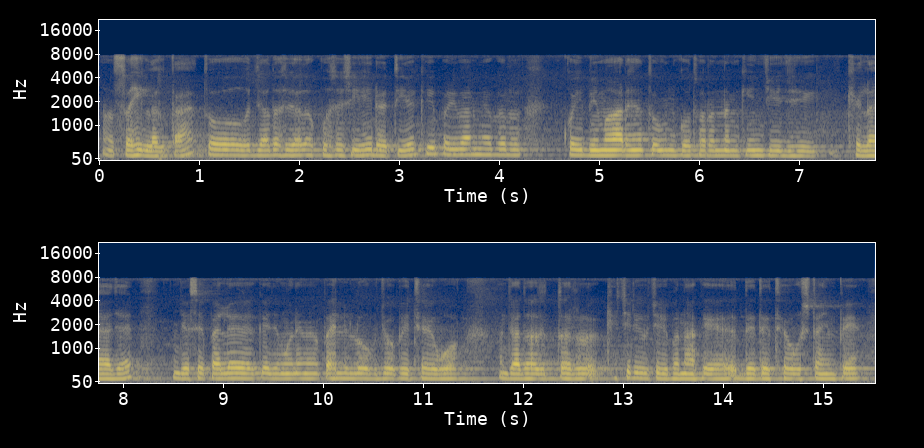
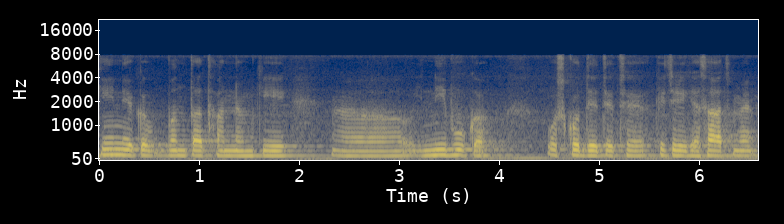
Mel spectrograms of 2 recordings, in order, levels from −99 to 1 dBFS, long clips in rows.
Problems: none marked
